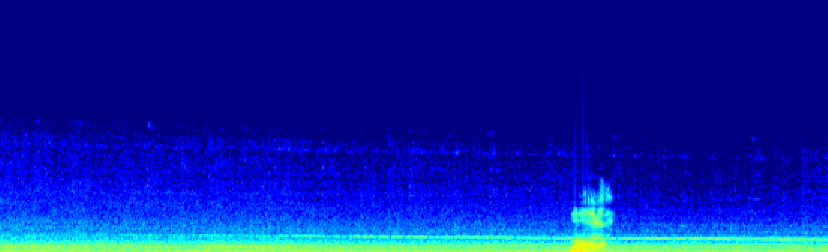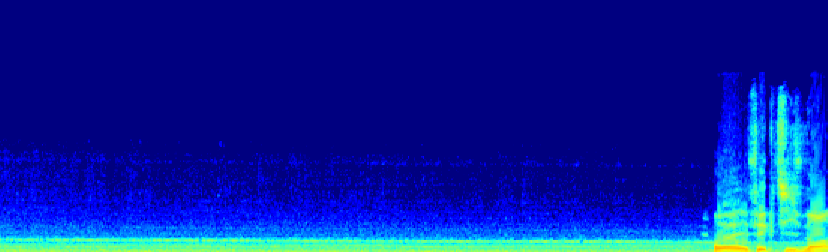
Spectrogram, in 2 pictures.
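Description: A whining motor tone slowly falls in pitch as the train slows.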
